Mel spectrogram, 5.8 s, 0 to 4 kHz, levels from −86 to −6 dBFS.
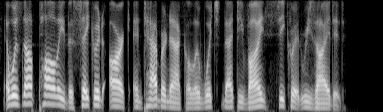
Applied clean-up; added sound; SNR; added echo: neural separator model SepFormer WHAM!.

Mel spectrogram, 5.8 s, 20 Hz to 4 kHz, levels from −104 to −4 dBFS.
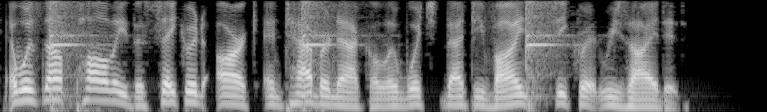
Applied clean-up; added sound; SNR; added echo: classical method spectral subtraction.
